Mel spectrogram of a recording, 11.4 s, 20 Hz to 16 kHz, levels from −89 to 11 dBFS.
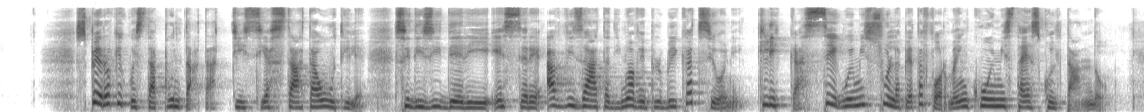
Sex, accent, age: female, native, 30-49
